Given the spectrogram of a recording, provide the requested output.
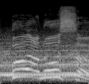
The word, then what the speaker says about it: Pau-Arnos: Les amis, bienvenue à Beauharnos. Faut bien prononcer le S pour la 4e épreuve du FSBK et poursuivre monsieur Martin Renaudin.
